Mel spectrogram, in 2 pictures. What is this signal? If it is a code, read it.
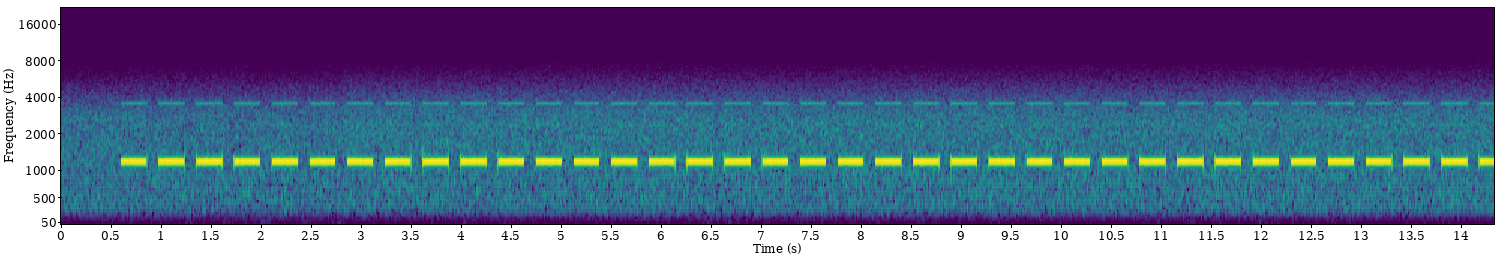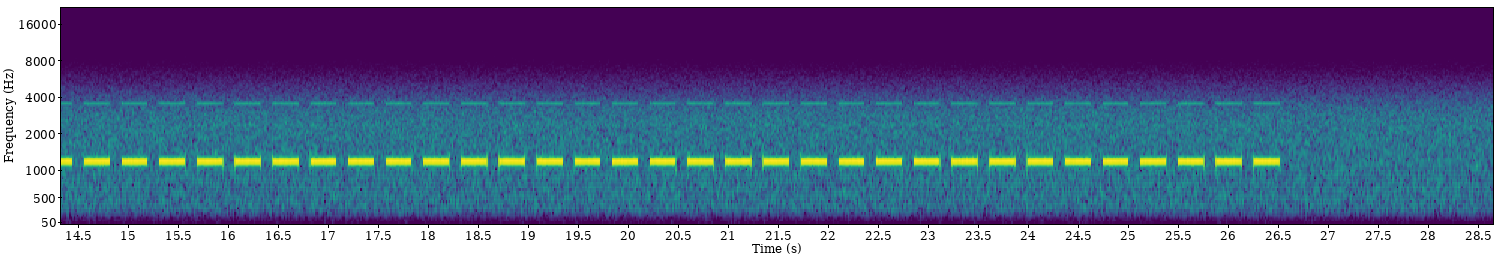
Evenly repeated beeps, with radio hiss. There is no code.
